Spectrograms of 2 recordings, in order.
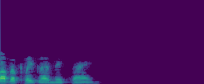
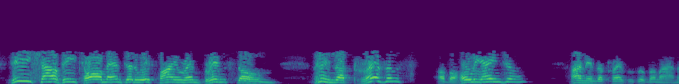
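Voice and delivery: full-force preaching; 7 semitones higher, 5 dB louder than usual. Real, not acted. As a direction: thunder out the warning, drawing out each phrase.

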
